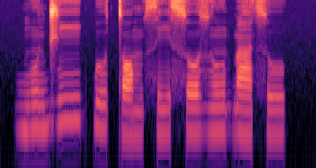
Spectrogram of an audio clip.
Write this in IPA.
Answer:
b ũ˧ d͡ʒ iː˦ k͡p u˧ t ɔ˧ m s i˧ s o˧ z ũ˧ ɓ ã˧ s u˧

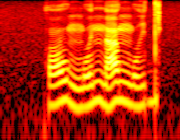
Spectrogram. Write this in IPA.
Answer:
k ɔ˩˧˩ u̯ ŋʷ e˩˧˩ n a˥˧ ŋʷ i˩˧ d

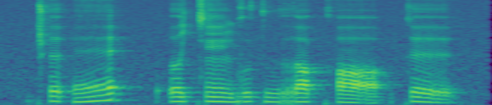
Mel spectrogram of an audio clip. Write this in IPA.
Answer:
ʈʰ ɘ ʔ ɛ̤ | ʔ ɤ c ẽ ɡ u t ṳ r ɒ kʰ ɒ | k ɘ

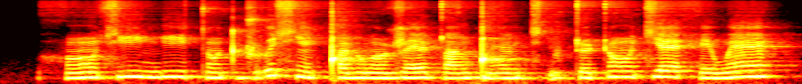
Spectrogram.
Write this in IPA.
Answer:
h õː˩˧˩ ɕ iː˥˨ ŋ iː˥˨ t õ˩˧˩ t ɖ͡ʐ ṵ˥ ə̯ ɕ ẽ˨˩˦ ǃ ʌ˩˧˩ ɳ w õ˨˩˦ ʐ ɛː˩˧˩ ʈ ã˩˥ ɡ͡ǃ ɛ̃ː˨˩˦ ɳ t͡ɕ ḭ˩˧˩ v ʈ ɯ˨˩˦ ʈ õː˥ t͡ɕ ɛː˥ h e˩˧˩ w ɛ̃˥

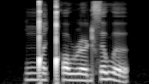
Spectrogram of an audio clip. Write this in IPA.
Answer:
ŋ͡ǃ ə ǃʰ ɔ w ɭ ɤ ɖ s ə w ə

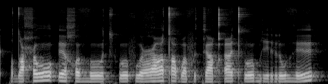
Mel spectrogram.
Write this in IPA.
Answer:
dˤ ɪ ħ oː ʔ ɪː χ ʊ ɦ ʊː t͡sʼ ʊː f u ʕ ɔ tˤ ɛ b o f ɪ k ɛ qʼ iː tʼ ʊː b iː r u ɦ ɪ

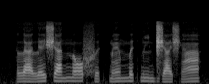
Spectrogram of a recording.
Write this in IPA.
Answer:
l a˨ l ɛ˨˦ ʃ a˧ n ɔ˧ f ɛ˨ k͡p ɛ̃˨˦ m ɛ˦ k͡p ĩ˧ d͡ʒ a˨ ʃ ã˨˦

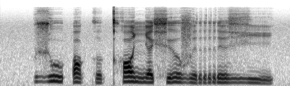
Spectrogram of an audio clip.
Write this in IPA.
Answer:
ʒ u ʔ ɒ k ɤ kʰ ɒ ɲ a xʲ ɤ v ɪ r ɪ ɣ i

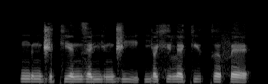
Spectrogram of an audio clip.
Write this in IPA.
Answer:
ŋ ɨ n d͡ʒ ə kʲ ɛ n z ɛ nʲ ɵ n d͡ʒ i | j œ xʲ ə l ɛ kʲ ɨ k ə f ɛ

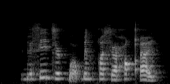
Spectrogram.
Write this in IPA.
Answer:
ɡ ɛ s i d͡z ə˞ ɡ͡b ɔ̰ ɓ i n q y s ə˞ ħ o qʼ i

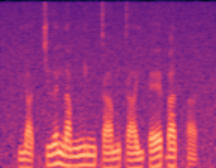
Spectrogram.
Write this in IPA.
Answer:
j a˨˩ k̚ c ɨ˧˥ ə̯ n a˧ m n i˧ ŋ k a˧˥ m k a˧˥ j ʔ ɛ˧˥ ɓ a˦˥ t̚ ʔ a˨˩ k̚

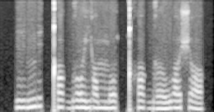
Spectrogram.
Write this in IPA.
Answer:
i ŋ i ǃ ɔ ɡ o j ɔ m o ǃʰ ɔ ɡ ɤ w ɔ ʃ ɔ

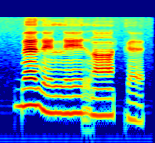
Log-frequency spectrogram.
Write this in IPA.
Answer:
b ɛː˦ ð e˨ lː eː˨ r ãː˨ kː ɛ˨

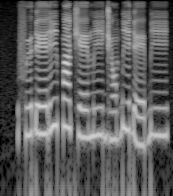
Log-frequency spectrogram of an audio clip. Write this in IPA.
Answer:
f ɨ˨˦ ɗ eː˧ ɾ iː˦ p ã˦ t͡ʃ eː˦ m iː˦ d͡ʒ ɔ̃˦ ɓ i˦ ɗ eː˨ ɓ iː˦

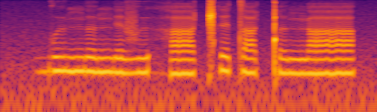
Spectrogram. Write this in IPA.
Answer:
ɡʷ ɨ ŋ ɘ ŋ e v ɨ h a ǁʰ e t a ǃ ɘ ŋ a

